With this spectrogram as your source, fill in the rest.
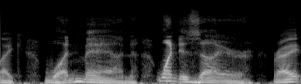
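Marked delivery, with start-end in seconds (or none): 0.4-2.5 drawn-out, slow movie-trailer announcer delivery. Sick, the speaker jokes that their voice now sounds like movies; movie trailer voice. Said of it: "I have that, like, that movie voice now".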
